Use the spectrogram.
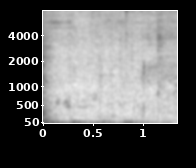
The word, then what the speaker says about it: Givenchy: It's Let me pronounced Givenchy. wait. Givenchy.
